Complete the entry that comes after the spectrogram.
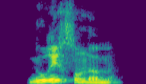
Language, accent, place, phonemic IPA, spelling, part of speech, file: French, France, Lyon, /nu.ʁiʁ sɔ̃.n‿ɔm/, nourrir son homme, verb, LL-Q150 (fra)-nourrir son homme.wav
- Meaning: to put food on the table, to pay the bills, to pay the rent (to be lucrative enough to live on, to be a good livelihood)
